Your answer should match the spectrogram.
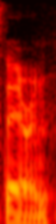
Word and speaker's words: Theron: It's Theron.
